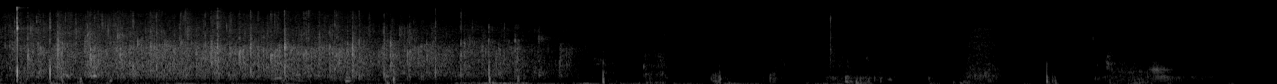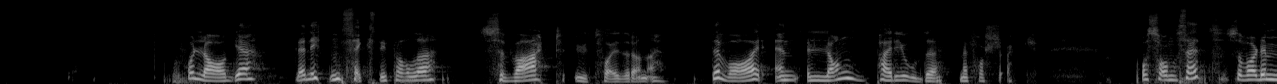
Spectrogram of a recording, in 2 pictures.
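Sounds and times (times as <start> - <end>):
audience applause: 0.0 - 6.1
speech: 14.6 - 23.2, 24.2 - 25.5.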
